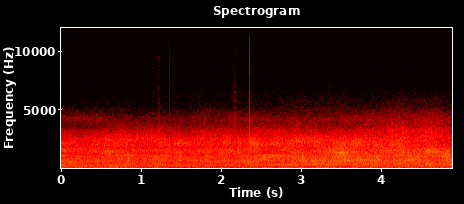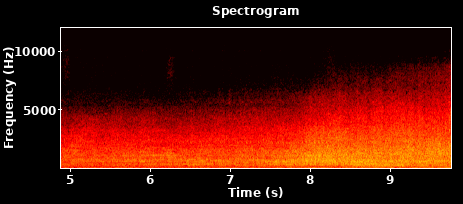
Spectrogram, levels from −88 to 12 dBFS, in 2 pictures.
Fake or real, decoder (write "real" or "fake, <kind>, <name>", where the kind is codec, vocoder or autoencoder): fake, codec, SNAC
